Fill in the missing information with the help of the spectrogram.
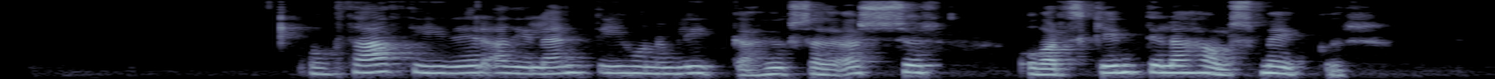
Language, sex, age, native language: Icelandic, female, 40-49, Icelandic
